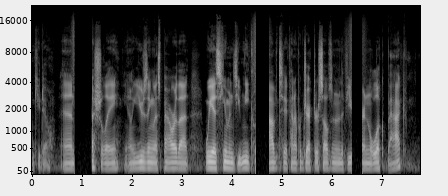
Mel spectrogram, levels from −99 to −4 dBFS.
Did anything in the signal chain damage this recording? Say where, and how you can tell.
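Yes: wireless microphone squelch dropout at 0.75–1.23 s after "you do", 4.34–4.80 s after "that we as humans", and 6.23–6.71 s after "project ourselves into the". On the analogue radio link, the FM signal fades, hiss swells, then squelch mutes for 0.36, 0.27 and 0.22 s.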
